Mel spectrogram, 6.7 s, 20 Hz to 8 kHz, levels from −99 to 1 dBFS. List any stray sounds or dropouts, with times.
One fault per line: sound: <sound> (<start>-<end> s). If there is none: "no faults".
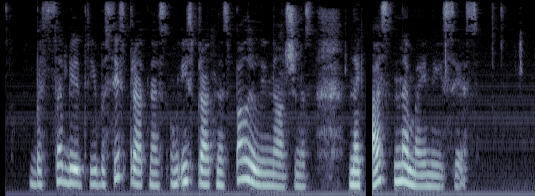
sound: dropout (4.6-4.7 s)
